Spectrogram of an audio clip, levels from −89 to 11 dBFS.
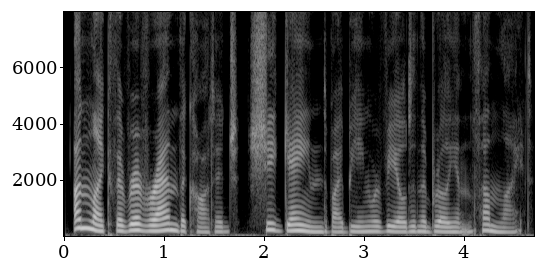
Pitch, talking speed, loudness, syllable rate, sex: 190 Hz, 190 wpm, -19 LUFS, 5.6 syllables/s, female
